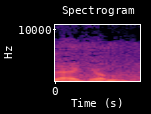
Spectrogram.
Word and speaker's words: Egham: So don't pronounce the H in Egham, and it's a single G in Egham. I know she thought it was egg, E-double-G, just like an egg that one eats. No, it's not.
